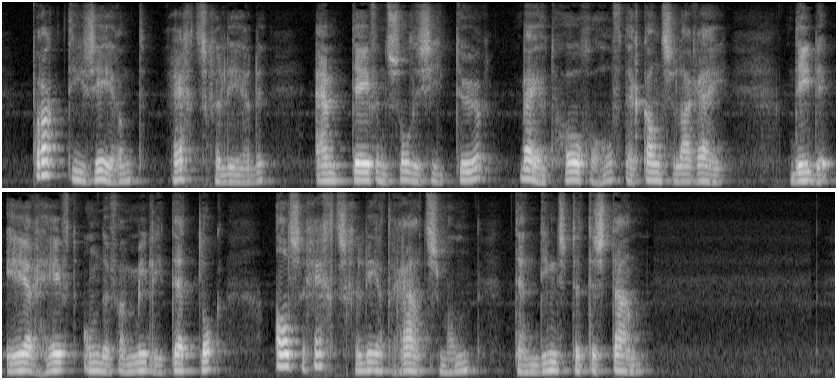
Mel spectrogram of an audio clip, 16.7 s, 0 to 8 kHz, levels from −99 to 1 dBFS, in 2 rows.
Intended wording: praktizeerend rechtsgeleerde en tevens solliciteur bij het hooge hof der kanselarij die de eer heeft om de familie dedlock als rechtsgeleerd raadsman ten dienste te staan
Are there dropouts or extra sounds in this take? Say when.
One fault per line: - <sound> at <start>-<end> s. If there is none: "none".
none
